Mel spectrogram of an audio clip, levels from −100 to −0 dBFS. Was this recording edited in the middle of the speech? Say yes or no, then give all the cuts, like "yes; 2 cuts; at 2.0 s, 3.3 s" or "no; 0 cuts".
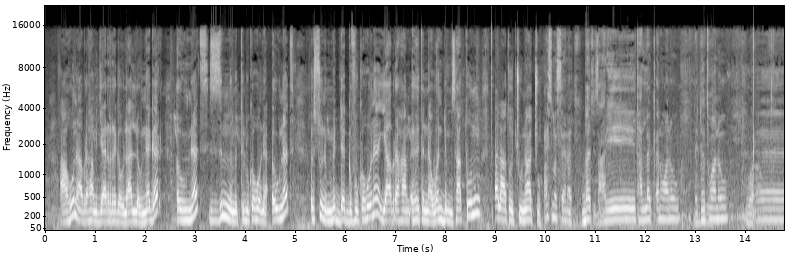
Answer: yes; 1 cut; at 11.0 s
